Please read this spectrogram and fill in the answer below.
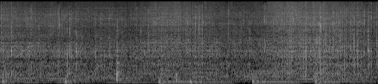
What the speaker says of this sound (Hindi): उसको आपने दोबारा से चूल्हे पर रख के पकाना है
